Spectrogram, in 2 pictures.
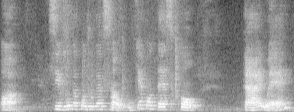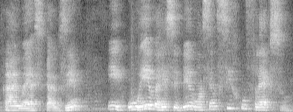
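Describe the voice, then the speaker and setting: Brazilian woman teacher, slow and echoey. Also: medium pitch, expressive, a little mellow. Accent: Brazilian Portuguese. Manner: slow, explanatory, repeats examples and checks with "tá?". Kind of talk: online grammar lesson at a whiteboard. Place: small room at home with a whiteboard. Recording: echoey room, mic at a distance, faint noise.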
